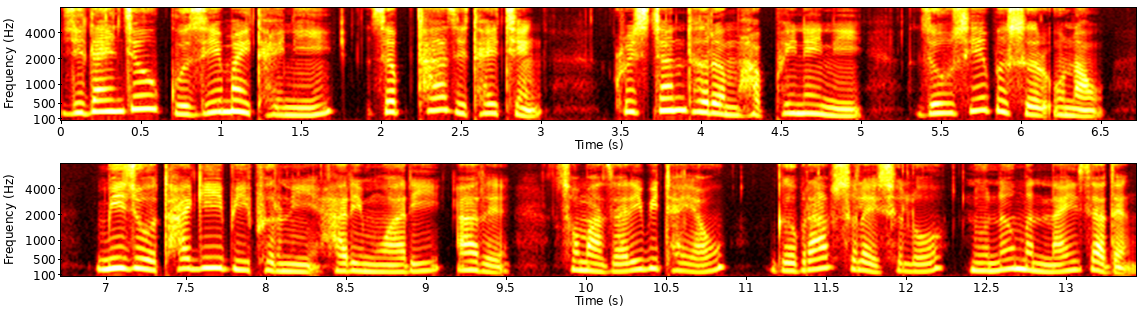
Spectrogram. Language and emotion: Bodo, neutral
